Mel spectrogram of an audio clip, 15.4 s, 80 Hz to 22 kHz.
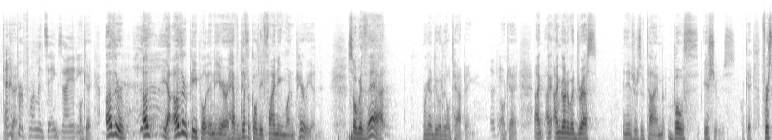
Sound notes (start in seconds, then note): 2.1 audience laughs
